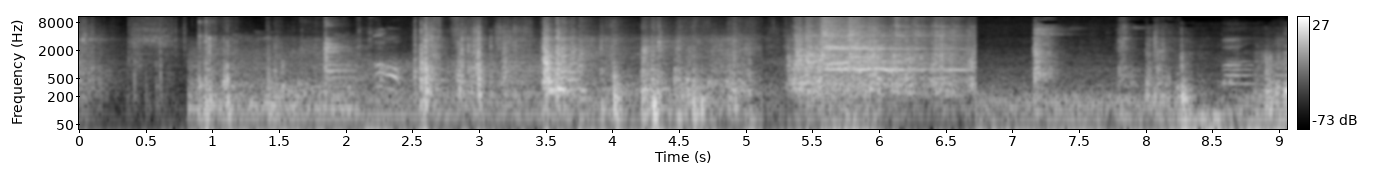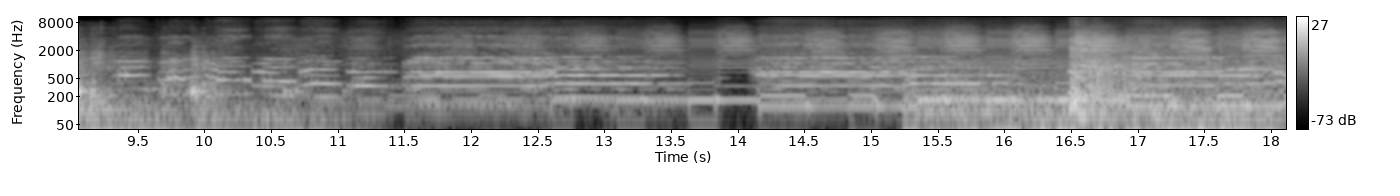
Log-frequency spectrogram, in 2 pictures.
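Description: BMX bike riding sounds: knocks and clatter of the bike and tyres on concrete, with a harsh scrape lasting about a second and a half around five seconds in. From about eight seconds music with sustained melodic notes takes over.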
